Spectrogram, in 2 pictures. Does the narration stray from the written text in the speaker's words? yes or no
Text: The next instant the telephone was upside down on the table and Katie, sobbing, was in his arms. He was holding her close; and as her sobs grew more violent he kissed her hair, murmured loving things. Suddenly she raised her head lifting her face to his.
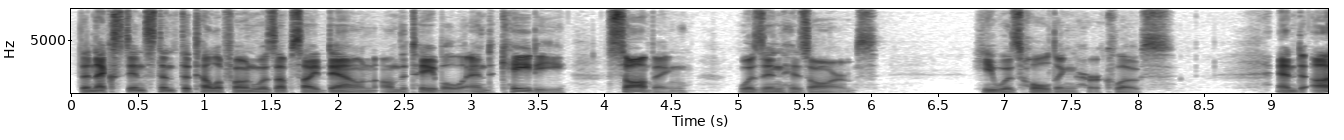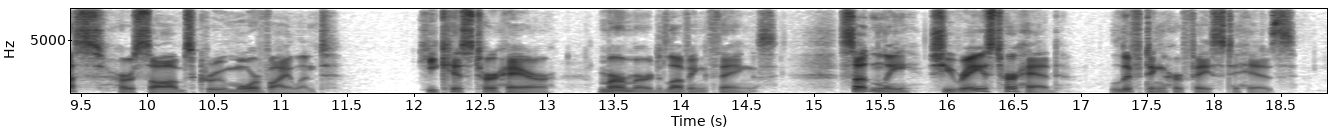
yes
